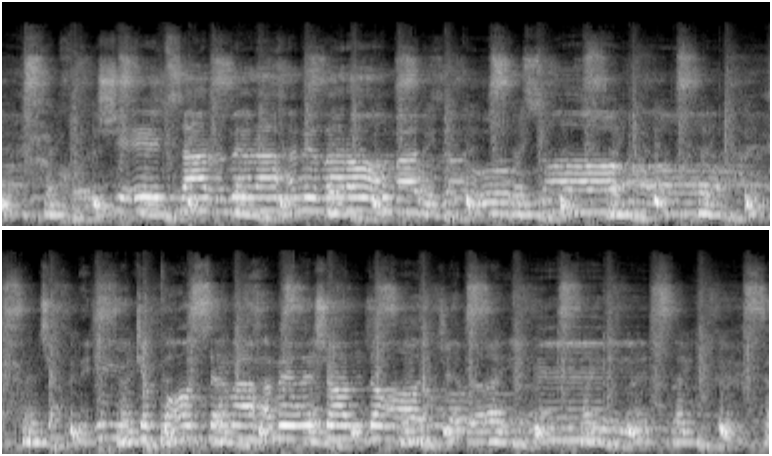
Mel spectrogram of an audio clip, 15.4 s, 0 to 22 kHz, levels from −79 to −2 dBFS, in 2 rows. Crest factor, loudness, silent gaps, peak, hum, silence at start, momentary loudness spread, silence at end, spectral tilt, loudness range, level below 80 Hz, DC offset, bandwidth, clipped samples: 12 dB; -15 LUFS; none; -2 dBFS; none; 0 s; 7 LU; 0 s; -5 dB/octave; 4 LU; -42 dBFS; under 0.1%; 15.5 kHz; under 0.1%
